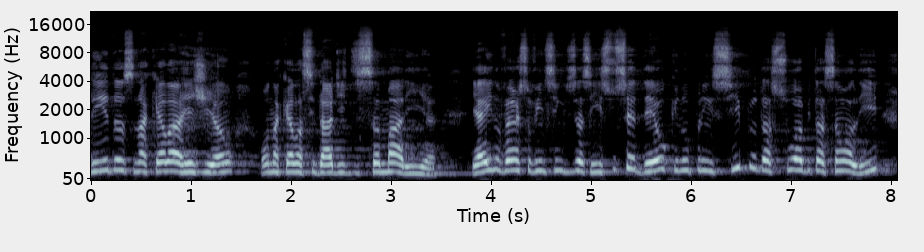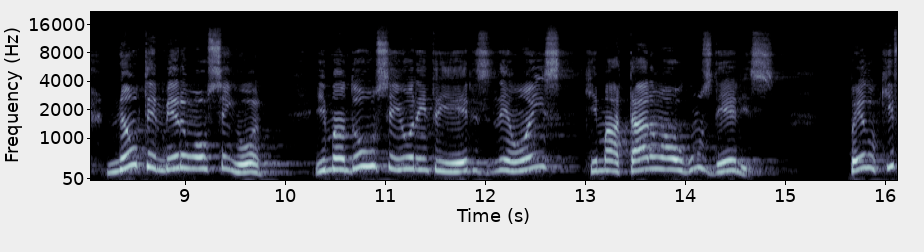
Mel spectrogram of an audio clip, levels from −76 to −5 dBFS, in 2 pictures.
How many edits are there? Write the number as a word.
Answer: zero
